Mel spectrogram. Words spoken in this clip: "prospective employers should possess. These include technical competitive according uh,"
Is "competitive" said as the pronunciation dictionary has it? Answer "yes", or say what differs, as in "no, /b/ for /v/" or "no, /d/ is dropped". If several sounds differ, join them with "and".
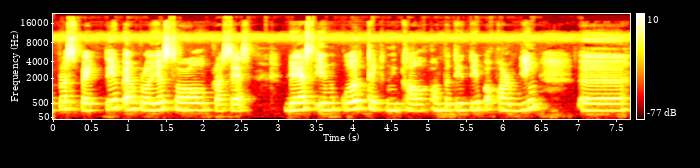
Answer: no, /f/ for /v/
